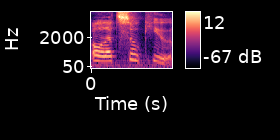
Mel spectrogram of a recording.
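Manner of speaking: ordinary talk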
